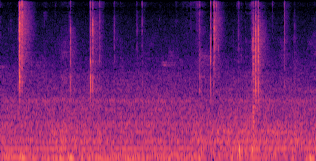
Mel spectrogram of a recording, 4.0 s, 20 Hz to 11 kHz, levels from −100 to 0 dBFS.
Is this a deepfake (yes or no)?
no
